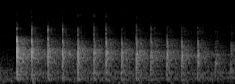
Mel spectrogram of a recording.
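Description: Chalk tapping against a chalkboard in a rapid, even series of sharp strokes, about seven a second, as a dashed line is drawn down the board. The tapping starts a moment in.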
